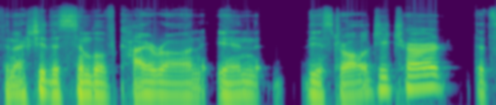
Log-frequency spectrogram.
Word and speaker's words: Chiron: I've never heard of Chiron before. Am I saying it right? Chiron?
